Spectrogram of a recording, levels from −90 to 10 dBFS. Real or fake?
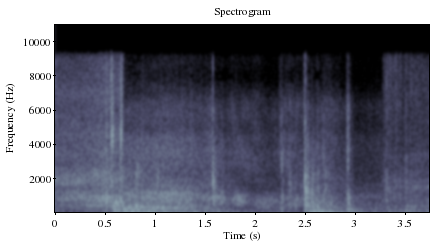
real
